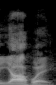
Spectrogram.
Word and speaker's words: Yahweh: this and say Yahweh if you're going to pronounce the name say Yahweh or what the English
